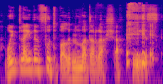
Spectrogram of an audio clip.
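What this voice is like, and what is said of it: Put-on Russian accent. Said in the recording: “like in a Russian accent? ... this is a European-ish football accent ... you're just doing a Russian accent”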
